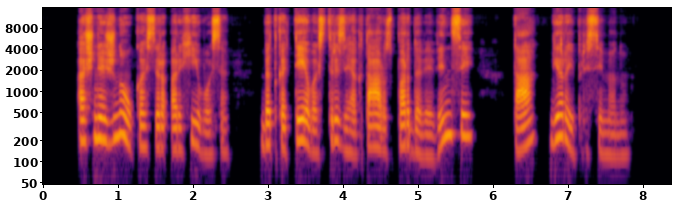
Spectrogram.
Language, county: Lithuanian, Kaunas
